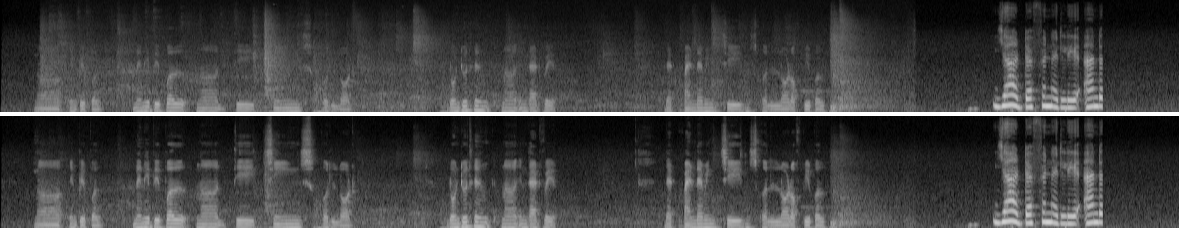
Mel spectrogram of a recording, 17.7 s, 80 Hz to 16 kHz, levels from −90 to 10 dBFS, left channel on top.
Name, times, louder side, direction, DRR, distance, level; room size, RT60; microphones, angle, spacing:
voice 1, 0.5-1.6 2.0-5.3 6.7-8.4 9.6-12.4, right 5 dB, 85° right, 0.5 m, -29 dB
sound 1, 0.6-13.7, left 2 dB, 45° left, 2.8 m, -42 dB
voice 2, 14.9-16.5, right 2 dB, 15° right, 0.4 m, -18 dB
head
